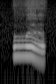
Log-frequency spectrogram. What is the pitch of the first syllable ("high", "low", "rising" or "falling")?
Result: falling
